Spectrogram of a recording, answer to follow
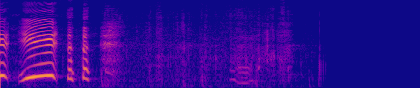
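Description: Women laughing together: two high, loud laughs in the first half second, then quieter laughter and voices trailing off, before the sound cuts off about three seconds in.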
